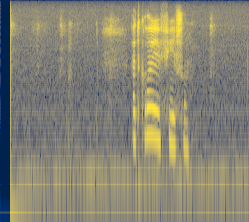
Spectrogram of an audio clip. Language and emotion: Russian, neutral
